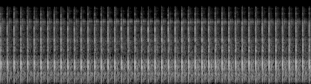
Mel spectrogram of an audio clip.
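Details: Fast, steady machine-gun-like tapping from a radial shockwave device on the foot in a podiatry office, started at 2 bars and 15 Hz, moved back and forth over a dollar-sized area, more pressure on the heel than the arch.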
